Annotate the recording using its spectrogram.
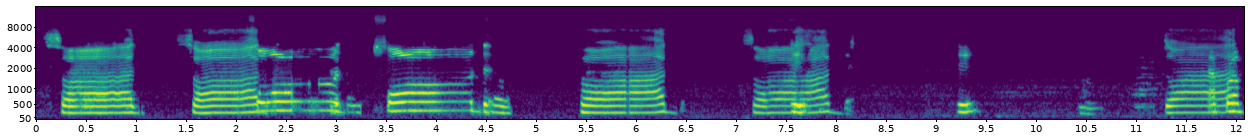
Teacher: জিহবার আগা সামনের নিচের দুই দাঁতের পেট ও আগার সঙ্গে মানে জিহবাটা নিচা করে নিচের দাতের সাথে জিবাটা লাগাবেন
